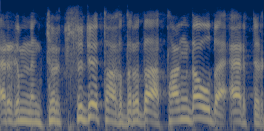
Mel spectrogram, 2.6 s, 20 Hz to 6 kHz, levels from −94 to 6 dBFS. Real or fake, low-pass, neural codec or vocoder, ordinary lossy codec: fake; 5.4 kHz; codec, 44.1 kHz, 7.8 kbps, Pupu-Codec; none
